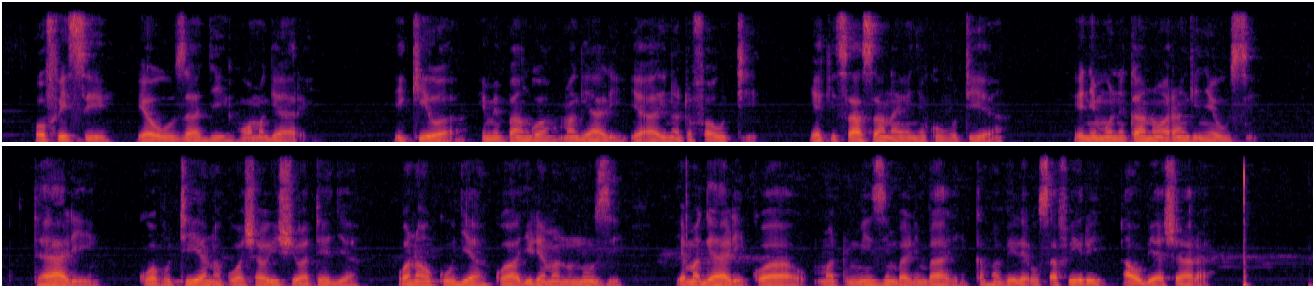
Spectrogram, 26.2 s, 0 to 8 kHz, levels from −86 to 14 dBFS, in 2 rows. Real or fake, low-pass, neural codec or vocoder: real; 7.2 kHz; none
